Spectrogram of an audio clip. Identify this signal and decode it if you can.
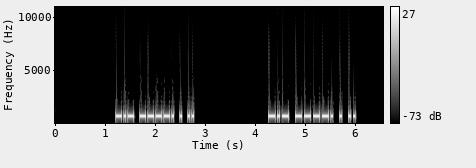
Morse code, heard as a keyed tone, about 29 wpm, 700 Hz. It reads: K9EI K9EI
